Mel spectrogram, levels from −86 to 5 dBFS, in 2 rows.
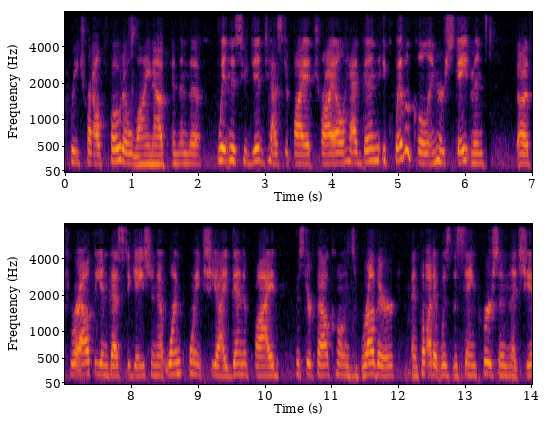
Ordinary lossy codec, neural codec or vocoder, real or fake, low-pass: AAC, 48 kbps; none; real; 7.2 kHz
